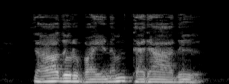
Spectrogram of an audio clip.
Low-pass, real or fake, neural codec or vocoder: 10.8 kHz; real; none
